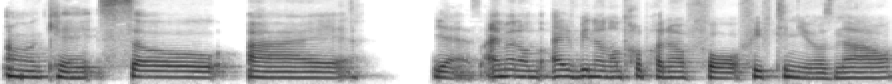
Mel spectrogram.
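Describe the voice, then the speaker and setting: Very slowly, a woman speaks in a Swiss French accent with a dark, mellow tone. Her voice is fairly low, her intonation fairly even. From French-speaking Switzerland. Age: 50s. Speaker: entrepreneur and business mentor. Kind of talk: podcast interview.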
